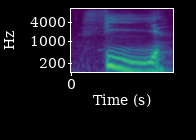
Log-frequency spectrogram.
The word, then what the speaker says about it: fille: So you've got I, and in that case, well, you will have to pronounce I and then the y. Okay, so you get fille, fille. All right, next example is papillon, papillon. Okay, so you have to pronounce this I.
